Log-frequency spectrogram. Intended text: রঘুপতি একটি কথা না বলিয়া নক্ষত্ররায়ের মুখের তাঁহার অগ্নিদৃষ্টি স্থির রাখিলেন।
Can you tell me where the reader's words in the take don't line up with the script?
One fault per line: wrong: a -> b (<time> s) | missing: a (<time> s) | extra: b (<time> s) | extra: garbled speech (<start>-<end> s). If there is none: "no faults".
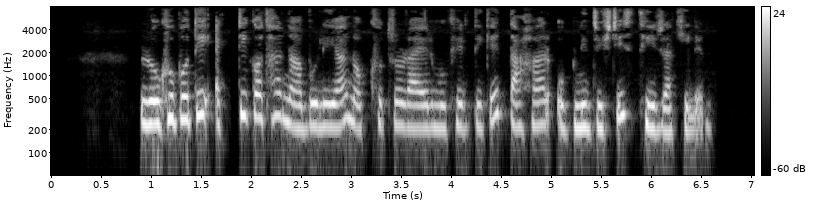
extra: দিকে (4.2 s)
